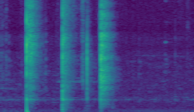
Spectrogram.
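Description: Tarot cards being handled: four sharp snaps in quick succession in the first second and a half, the first the loudest.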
